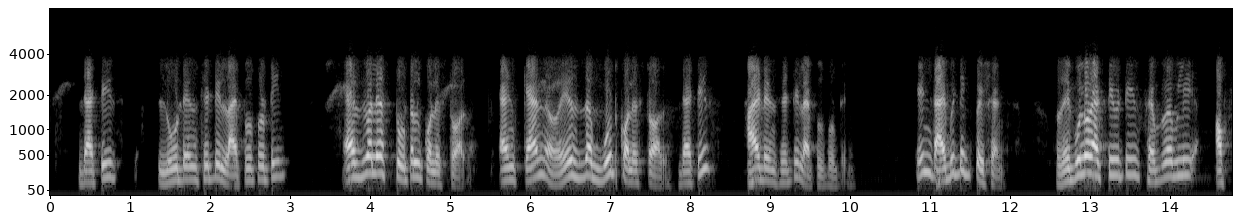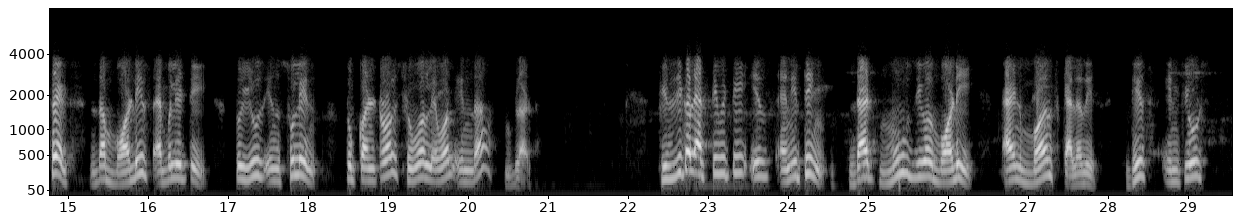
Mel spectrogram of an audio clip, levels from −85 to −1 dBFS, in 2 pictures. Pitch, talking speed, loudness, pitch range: 195 Hz, 105 wpm, -24 LUFS, 155-225 Hz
